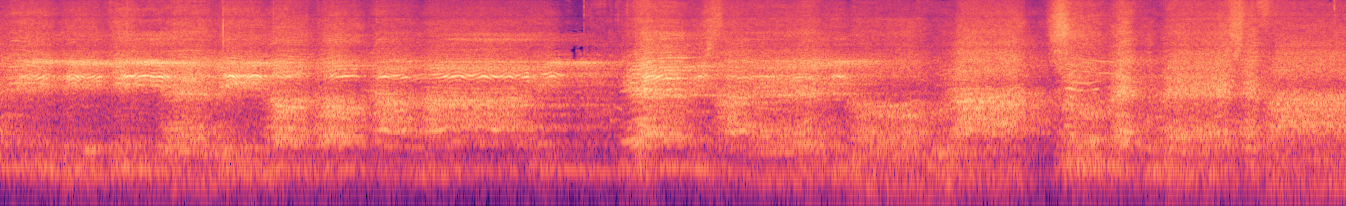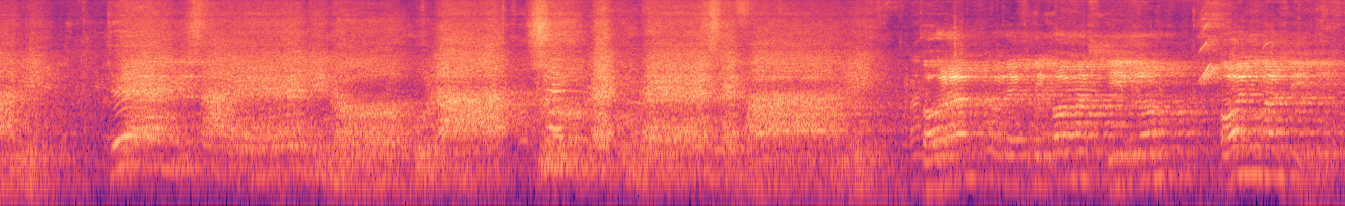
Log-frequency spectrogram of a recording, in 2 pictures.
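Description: A large crowd murmurs and calls out in the open air.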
